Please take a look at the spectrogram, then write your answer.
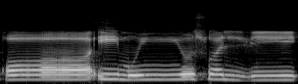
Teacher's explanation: قاف کے اوپر زبر ساتھ الف ہٹا ہے اس کے اوپر مد متصل ہے 4 سے 5 حرکت کھینچ کے ادا کریں گے · گے، حمزہ کی زیر کو بغیر کھینچے ہوئے ادا کریں گے، میم کے اوپر دو پیش کی تنوین کو یا مشدد کے ساتھ ملاتے ہوئے ادغام مع غنہ کا رول اپلائی ہو رہا ہے ، یا مشدد پہ غنہ بھی کریں گے، یا کی پیش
